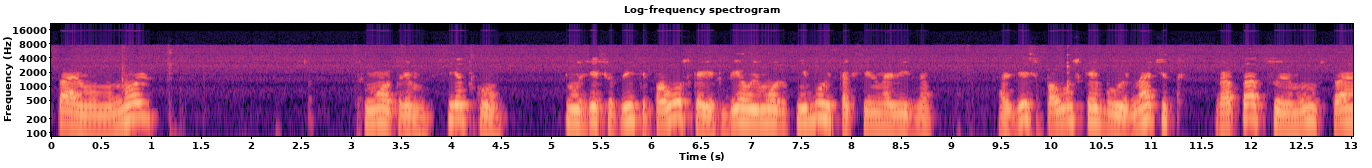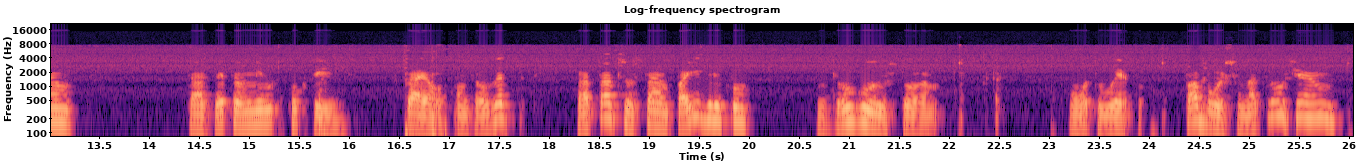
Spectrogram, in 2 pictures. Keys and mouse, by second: 2.4-2.9 middle drag, 3.2 shift+middle drag, 3.6-3.9 shift+middle drag, 7.4 click, 14.3-15.3 drag, 16.8 ctrl+z, 19.6-22.2 drag, 22.9-24.1 drag, 25.2 click.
